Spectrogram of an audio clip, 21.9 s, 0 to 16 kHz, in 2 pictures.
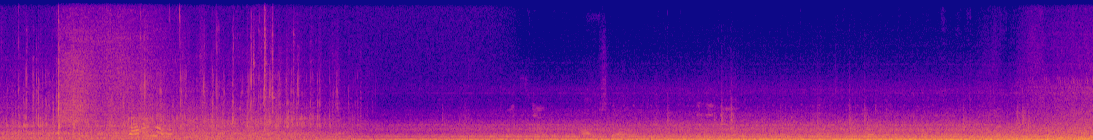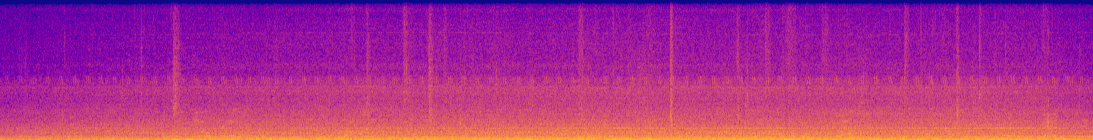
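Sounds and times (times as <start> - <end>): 
small clicks and rattles: 0.0 - 3.8
faint road rumble from bumps and potholes: 0.0 - 5.8, 6.4 - 21.8
charter bus engine drone on the freeway: 0.0 - 21.8.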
